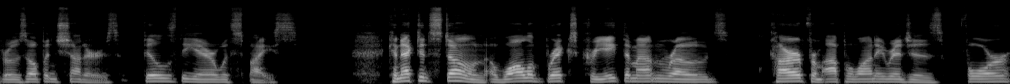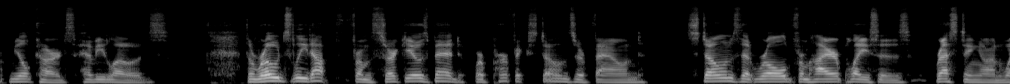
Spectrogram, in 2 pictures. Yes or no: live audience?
no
